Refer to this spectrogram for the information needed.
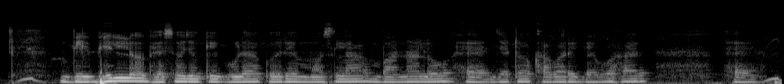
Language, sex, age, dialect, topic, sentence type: Bengali, male, 25-30, Jharkhandi, agriculture, statement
